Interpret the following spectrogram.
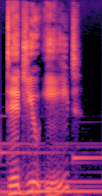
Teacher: With the voice going up at the end, that rising voice tells you it is a question. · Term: intonation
